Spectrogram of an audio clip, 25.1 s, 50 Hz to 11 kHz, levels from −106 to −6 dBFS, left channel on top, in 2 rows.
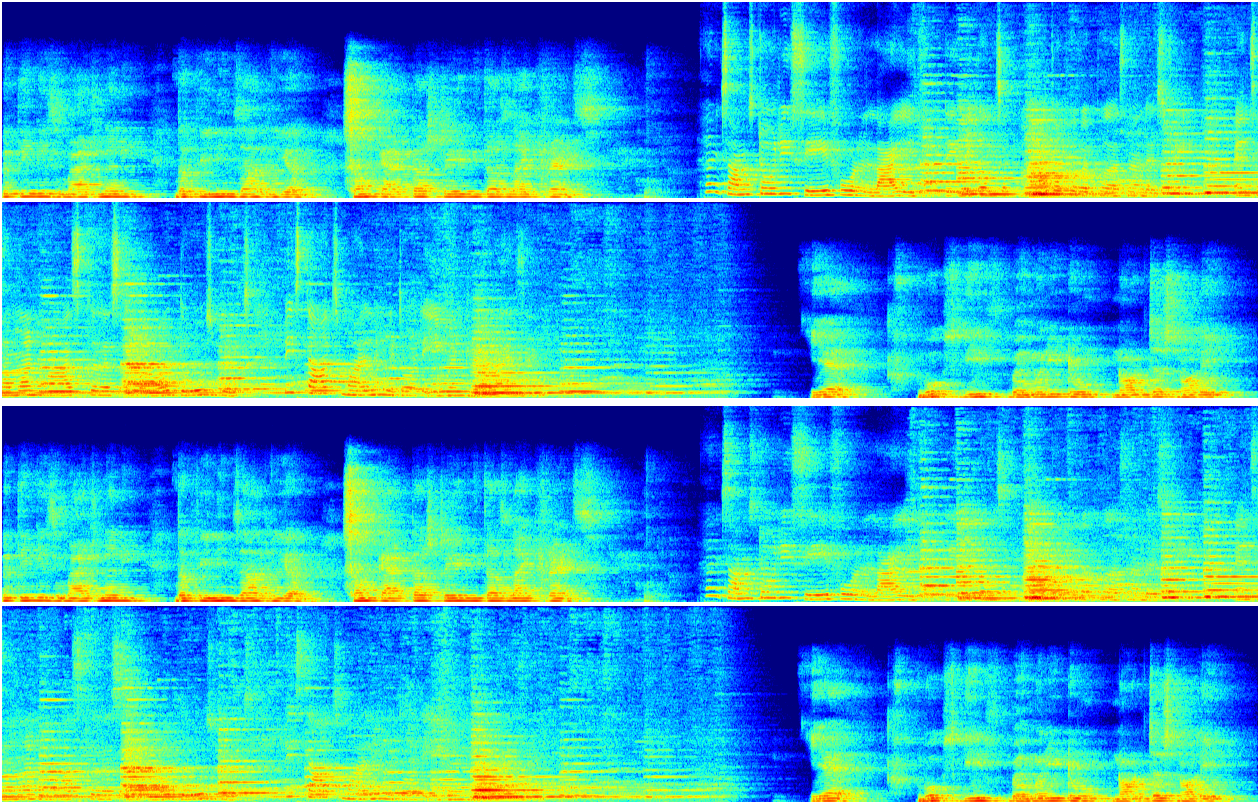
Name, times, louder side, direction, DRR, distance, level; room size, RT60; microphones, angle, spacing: voice 1, 0.0-5.9 20.6-21.0 21.4-24.8, right 3 dB, 15° right, -2 dB, 0.7 m, -26 dB
voice 2, 7.0-18.0, left 3 dB, 20° left, 2 dB, 0.3 m, -31 dB
sound 1, 9.0-19.8, equal, 70° right, 0.9 m, -26 dB
4.6 x 2.1 x 4.1 m, 1.0 s
head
